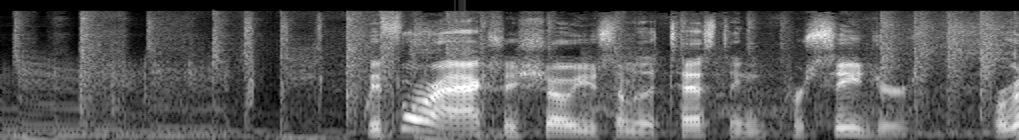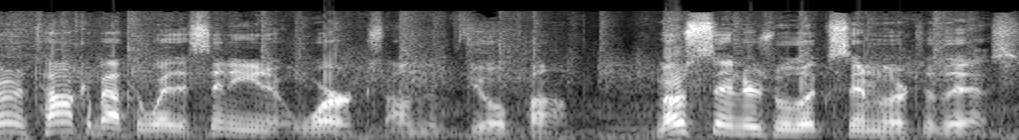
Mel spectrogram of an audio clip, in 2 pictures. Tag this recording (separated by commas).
Music, Speech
